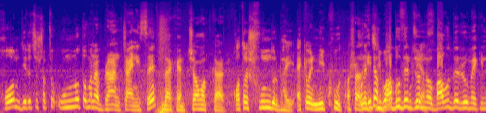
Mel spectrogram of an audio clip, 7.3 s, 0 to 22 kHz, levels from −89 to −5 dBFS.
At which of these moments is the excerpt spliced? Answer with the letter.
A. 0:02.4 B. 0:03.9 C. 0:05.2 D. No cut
A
